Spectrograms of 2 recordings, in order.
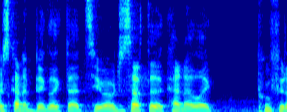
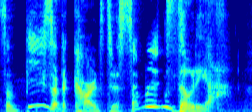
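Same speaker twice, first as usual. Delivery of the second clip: put-on character voice, very high-pitched; 13 semitones higher than usual. Imitating someone presenting his cards, the speaker uses a way higher-pitched voice. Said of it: "His voice is way higher pitched".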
